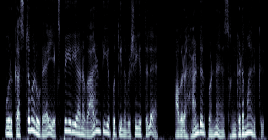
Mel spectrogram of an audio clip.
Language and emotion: Tamil, fearful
